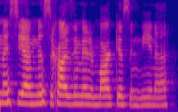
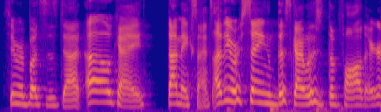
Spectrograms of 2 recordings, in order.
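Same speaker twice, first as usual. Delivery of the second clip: usual speaking voice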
